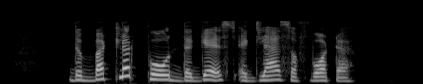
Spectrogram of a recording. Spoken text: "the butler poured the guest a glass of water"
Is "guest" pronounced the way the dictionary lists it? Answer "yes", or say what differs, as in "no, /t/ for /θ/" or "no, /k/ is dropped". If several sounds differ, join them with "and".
yes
